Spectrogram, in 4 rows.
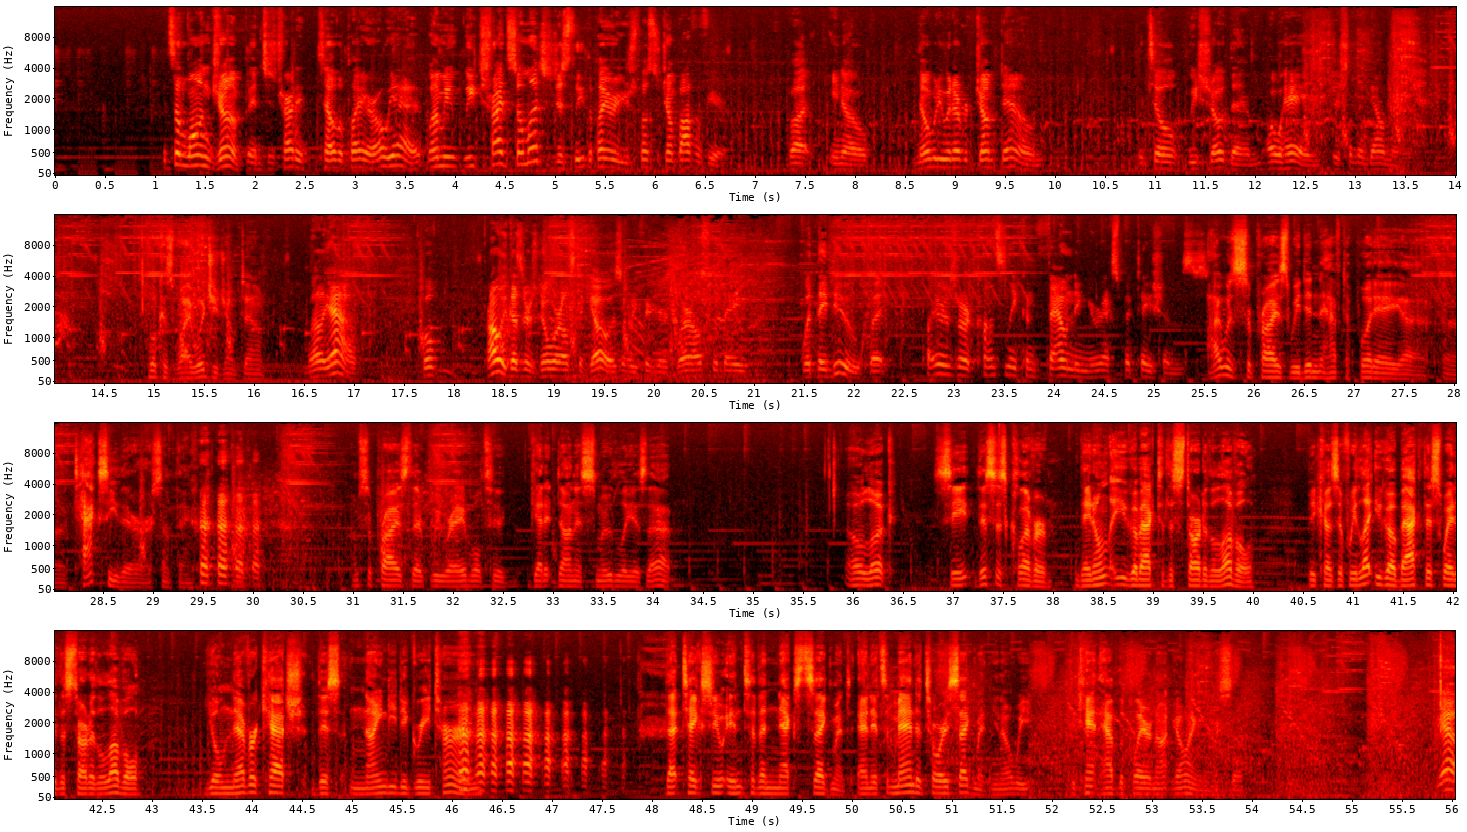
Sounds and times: Music: 0.0s - 56.0s
Speech: 1.1s - 6.7s, 7.4s - 9.9s, 10.8s - 13.5s, 15.0s - 17.0s, 17.7s - 29.5s, 31.0s - 34.2s, 35.9s - 40.0s, 40.6s - 42.9s, 43.6s - 46.3s, 48.2s - 54.0s.

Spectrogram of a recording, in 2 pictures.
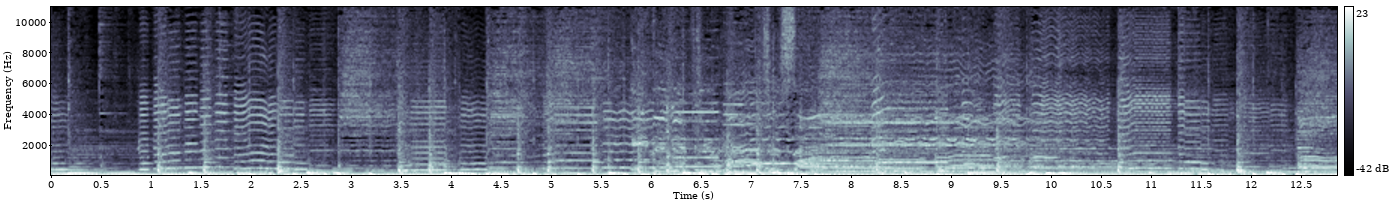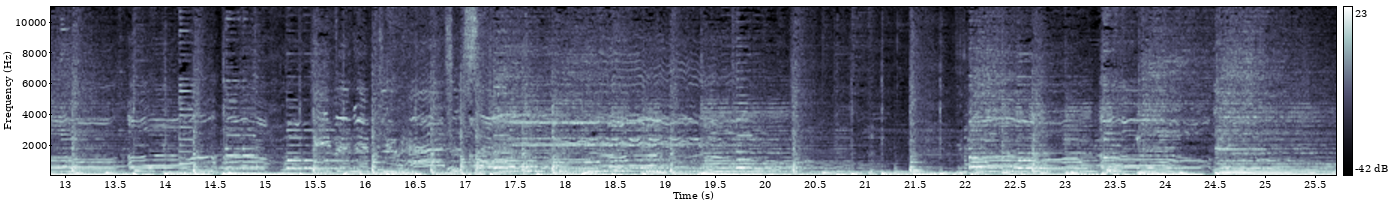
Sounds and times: Music: 0.0s - 25.7s
Singing: 5.4s - 21.1s, 22.0s - 25.7s.

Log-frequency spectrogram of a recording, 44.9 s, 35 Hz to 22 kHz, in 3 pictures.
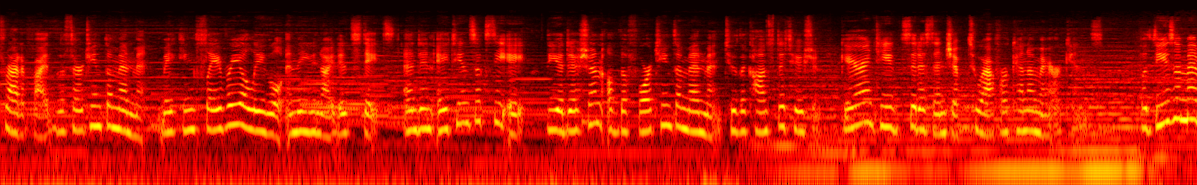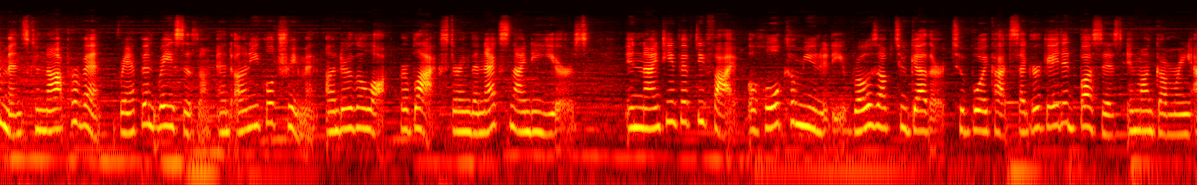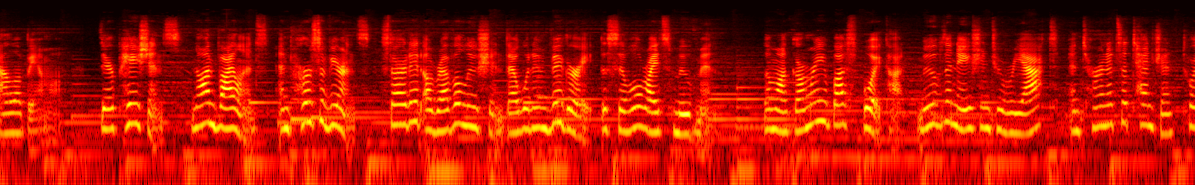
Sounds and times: Speech: 0.0s - 38.9s, 39.5s - 44.8s
Music: 0.0s - 44.8s.

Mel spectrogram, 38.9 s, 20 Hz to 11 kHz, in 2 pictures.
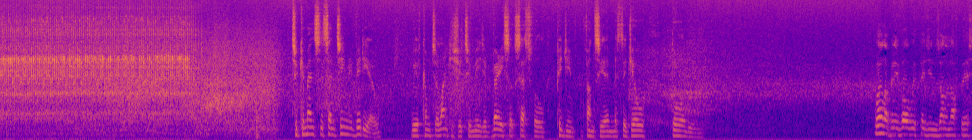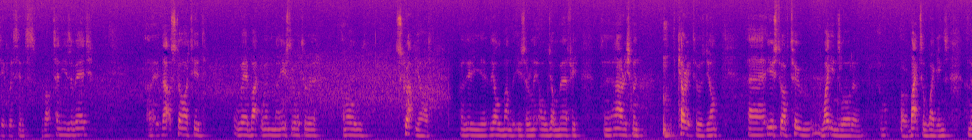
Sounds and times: Speech: 5.8s - 14.1s, 17.5s - 21.3s, 22.4s - 23.6s, 24.2s - 26.8s, 27.4s - 38.8s.

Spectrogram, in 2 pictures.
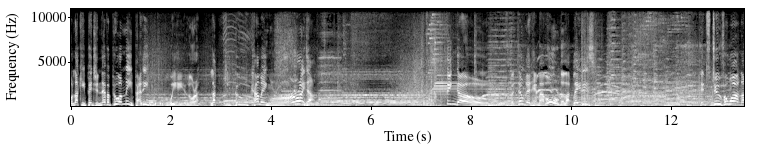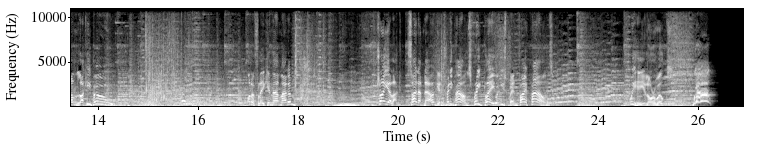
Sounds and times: Speech: 0.0s - 4.8s, 7.5s - 10.5s, 12.6s - 14.3s, 17.0s - 18.0s, 19.6s - 23.1s, 24.6s - 25.5s
Music: 1.4s - 26.0s.

